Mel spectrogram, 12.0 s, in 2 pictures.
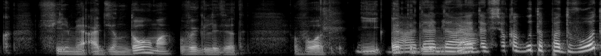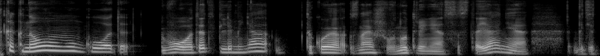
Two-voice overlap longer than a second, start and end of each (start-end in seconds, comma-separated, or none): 3.5-4.8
